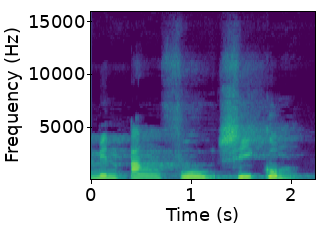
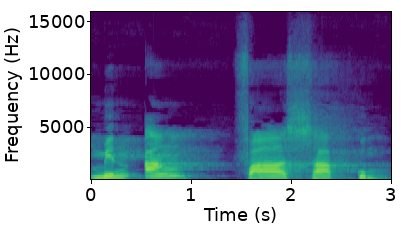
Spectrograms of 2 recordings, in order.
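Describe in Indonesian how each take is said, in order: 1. Vokal setelah f bukan 'a'. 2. Vokal setelah f adalah 'a'. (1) "bukan min anfusikum" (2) "huruf fa-nya dibaca fathah"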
